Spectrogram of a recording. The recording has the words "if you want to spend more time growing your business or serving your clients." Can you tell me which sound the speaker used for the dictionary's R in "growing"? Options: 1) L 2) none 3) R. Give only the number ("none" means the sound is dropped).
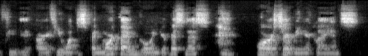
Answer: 2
